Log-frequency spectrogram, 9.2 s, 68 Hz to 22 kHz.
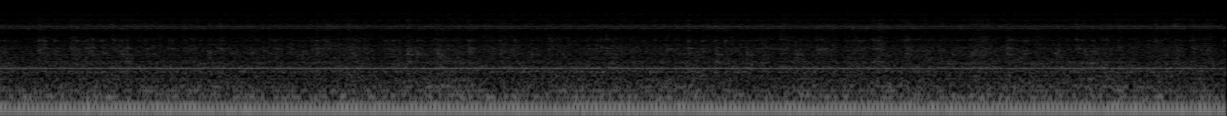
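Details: Burnham Alpine ALP150W gas-fired boiler, 3 years old, frequently rumbles when running: steady low rumble, constant hum and faint fast pulsing throughout; abnormal rumbling, cause not yet known.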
